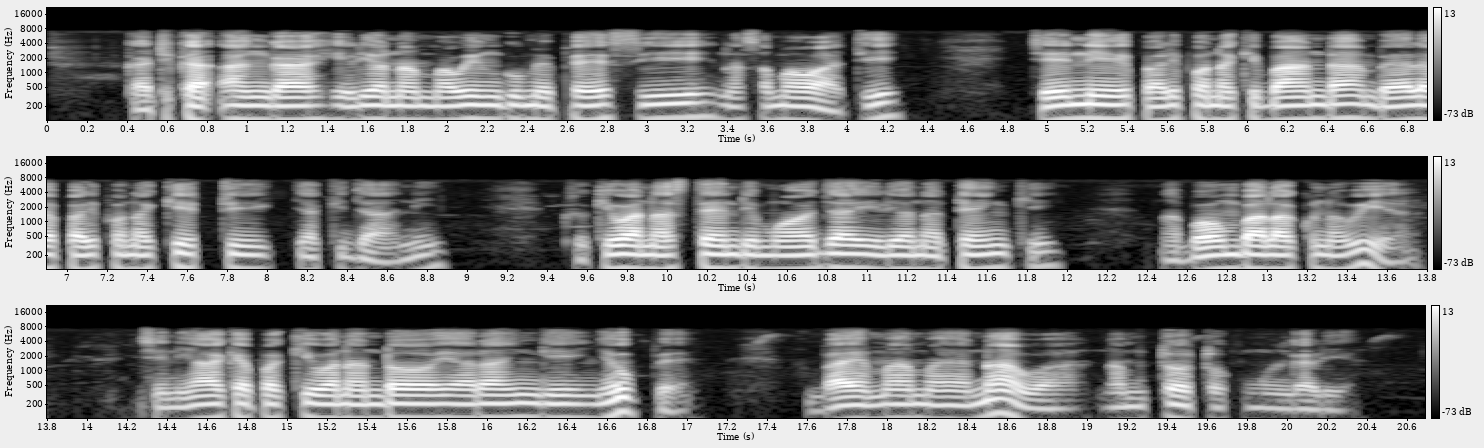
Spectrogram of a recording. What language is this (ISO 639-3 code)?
swa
